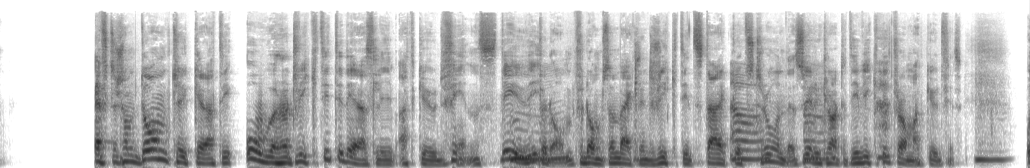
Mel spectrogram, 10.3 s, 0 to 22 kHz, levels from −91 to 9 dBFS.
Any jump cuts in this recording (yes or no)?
yes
